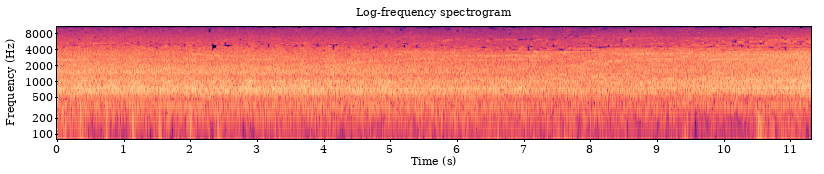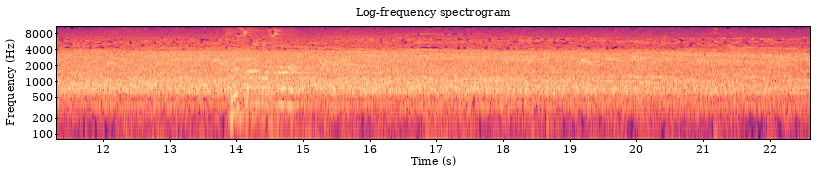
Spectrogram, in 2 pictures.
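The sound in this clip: A concert crowd in Marseille cheers and shouts in a sustained, dense roar that swells louder around the middle and holds there to the end.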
